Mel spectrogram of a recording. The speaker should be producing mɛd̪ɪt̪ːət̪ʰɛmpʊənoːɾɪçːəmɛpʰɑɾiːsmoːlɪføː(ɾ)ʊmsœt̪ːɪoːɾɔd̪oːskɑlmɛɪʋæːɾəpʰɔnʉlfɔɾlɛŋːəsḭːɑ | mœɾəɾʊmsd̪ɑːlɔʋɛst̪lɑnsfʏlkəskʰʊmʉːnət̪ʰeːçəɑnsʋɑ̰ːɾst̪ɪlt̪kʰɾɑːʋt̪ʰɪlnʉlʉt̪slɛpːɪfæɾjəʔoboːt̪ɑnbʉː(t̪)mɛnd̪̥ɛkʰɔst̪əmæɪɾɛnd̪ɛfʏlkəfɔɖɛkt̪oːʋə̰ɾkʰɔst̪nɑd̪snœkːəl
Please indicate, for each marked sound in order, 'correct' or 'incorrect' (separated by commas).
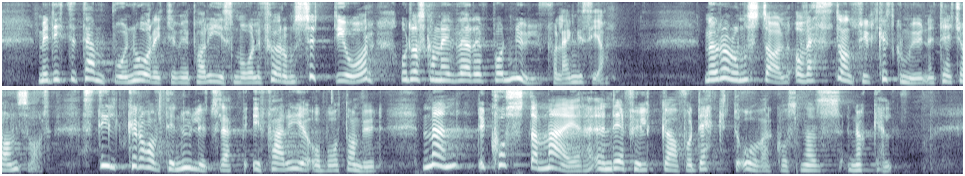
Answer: correct, incorrect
